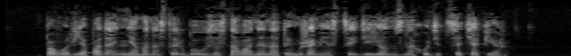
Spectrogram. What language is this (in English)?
Belarusian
